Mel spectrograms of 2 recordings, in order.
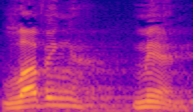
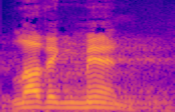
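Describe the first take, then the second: First: It is said in a normal voice. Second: It is said in a deep voice.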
